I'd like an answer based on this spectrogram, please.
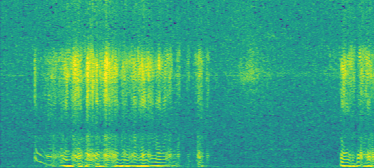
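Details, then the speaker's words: Apple Head Chihuahua snoring while lying in a pile of laundry: low, rumbling, wavering snores in two bursts with a quiet pause, before the dog wakes. "you caught Mommy huh I was trying to catch you snoring and you woke up I'm sorry I saw you in the pile of laundry and I heard a noise coming out and I had to tape it"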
